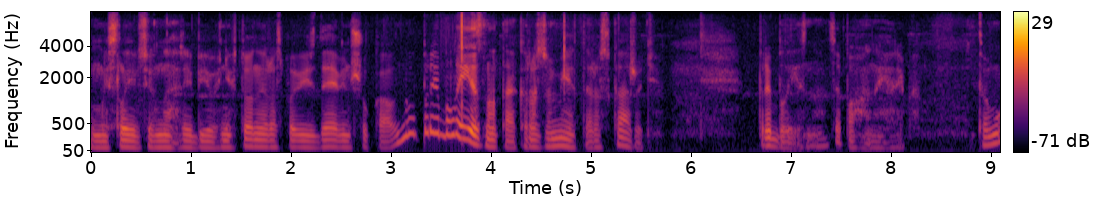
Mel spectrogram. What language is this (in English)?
Ukrainian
